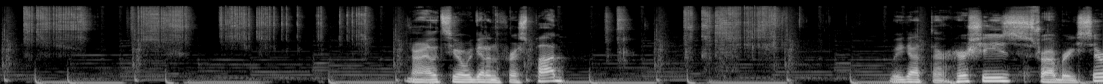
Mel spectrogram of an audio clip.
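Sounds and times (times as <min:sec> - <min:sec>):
plastic tear-strip rasping: 0:00.0 - 0:03.8, 0:06.1 - 0:08.0
background music: 0:00.0 - 0:11.0.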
